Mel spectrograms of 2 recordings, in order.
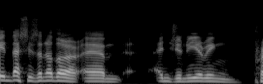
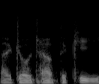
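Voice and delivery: dead serious, very low and soft voice; 9 semitones lower, 9 dB quieter than usual. Speaker retelling a movie scene, doing Keanu Reeves in the most serious voice ever. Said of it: "the most serious voice ever".

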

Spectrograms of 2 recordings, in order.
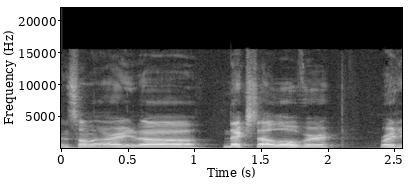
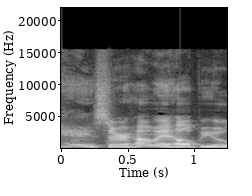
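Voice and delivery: mock-cheery, put-on bright cheery tone; 6 semitones higher than usual. Imitating American customer service staff, mock-cheery customer service tone. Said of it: "Put a little thing in my voice".

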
